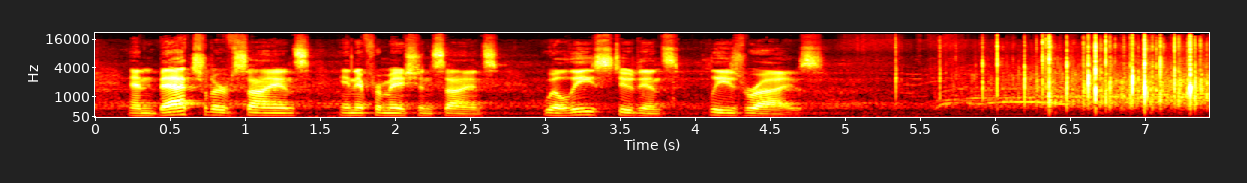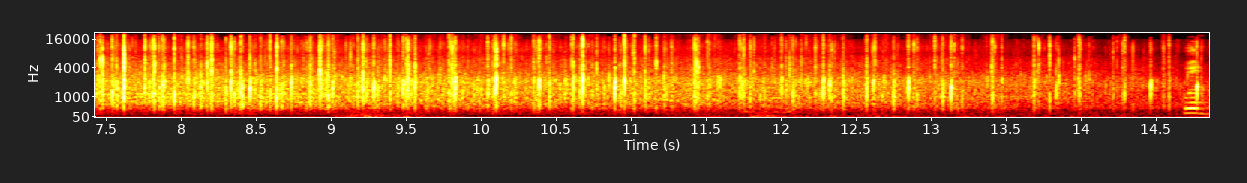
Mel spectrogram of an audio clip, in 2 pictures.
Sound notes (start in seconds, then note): 10.8 applause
